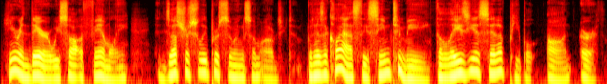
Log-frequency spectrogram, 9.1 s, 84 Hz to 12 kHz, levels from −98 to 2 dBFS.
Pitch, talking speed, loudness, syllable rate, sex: 135 Hz, 170 wpm, -18 LUFS, 4.8 syllables/s, male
